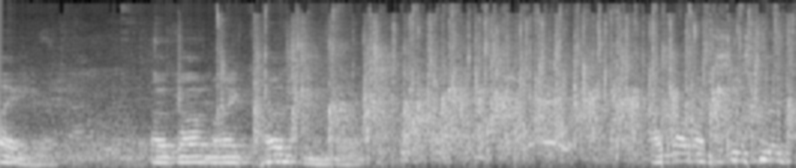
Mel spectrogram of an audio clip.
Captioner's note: applause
